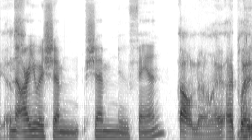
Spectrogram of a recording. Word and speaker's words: Shenmue: It's Shenmue.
